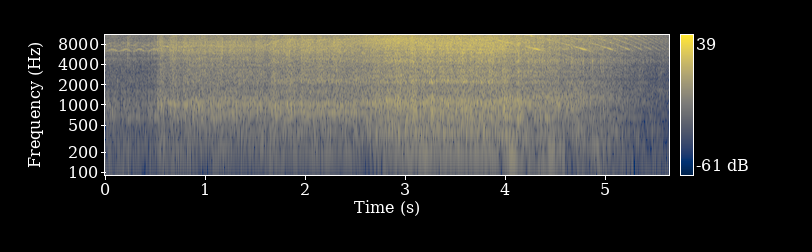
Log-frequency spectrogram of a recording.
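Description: A blender whirs as it purées blanched lettuce with egg whites, a steady motor whine that rises in pitch and loudness midway before slowing down at the end, heard alone without talk.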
